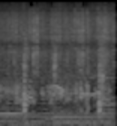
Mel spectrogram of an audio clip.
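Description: Rhode Island Red chickens cluck softly in a farm coop, with a few short, close clucks over a low background hum.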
